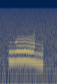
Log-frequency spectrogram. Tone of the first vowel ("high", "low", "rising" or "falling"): falling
